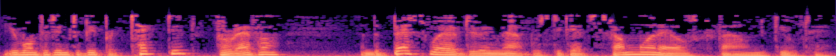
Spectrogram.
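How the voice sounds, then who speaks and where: An actor playing a shrewd, wry older English barrister in a radio drama, speaking deliberately and rhetorically. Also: male voice, fairly low pitch, big pitch swings. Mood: accusing, stern. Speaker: lead character and narrator. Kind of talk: BBC radio drama acting. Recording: dull radio recording with hiss.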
